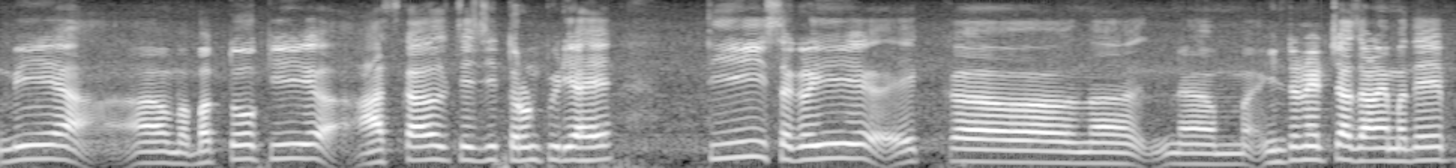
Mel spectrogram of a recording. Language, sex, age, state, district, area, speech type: Marathi, male, 45-60, Maharashtra, Nanded, rural, spontaneous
